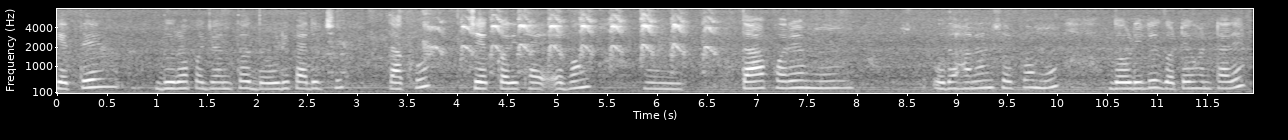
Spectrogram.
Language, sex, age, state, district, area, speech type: Odia, female, 30-45, Odisha, Subarnapur, urban, spontaneous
